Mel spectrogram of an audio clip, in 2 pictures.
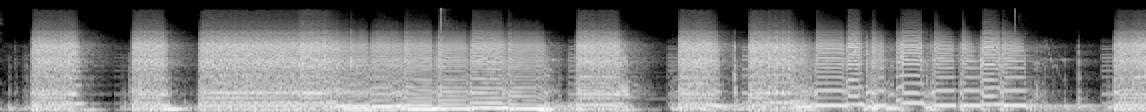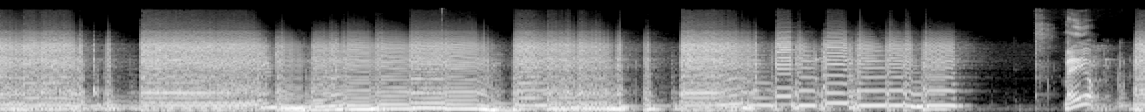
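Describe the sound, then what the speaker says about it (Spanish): Electric guitar played through a distortion effect, loud sustained chords and riffs in several phrases separated by brief gaps, with a short pause near the end. "¡Distorsión!"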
